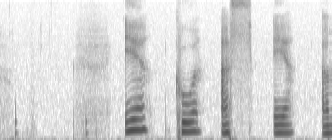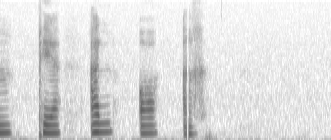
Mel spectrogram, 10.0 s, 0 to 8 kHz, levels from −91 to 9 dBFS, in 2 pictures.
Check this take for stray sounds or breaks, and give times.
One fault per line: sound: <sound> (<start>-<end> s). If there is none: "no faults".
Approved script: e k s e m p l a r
sound: dropout (7.8-7.8 s)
